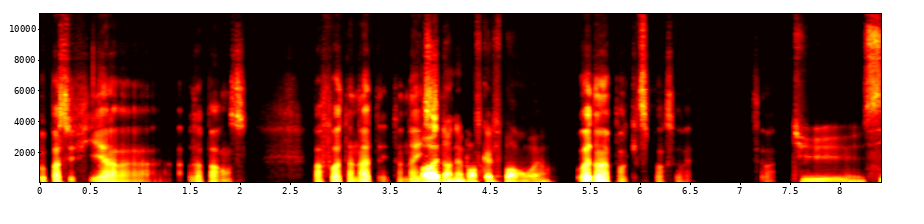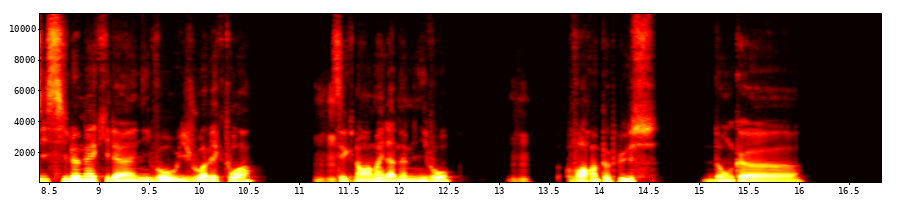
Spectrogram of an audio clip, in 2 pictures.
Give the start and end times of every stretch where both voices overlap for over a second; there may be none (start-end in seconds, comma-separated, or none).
none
